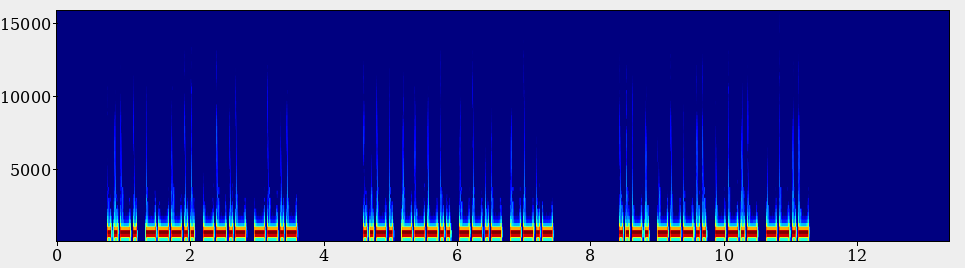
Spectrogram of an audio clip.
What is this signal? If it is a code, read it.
Morse code, heard as a keyed tone, about 25 wpm, 700 Hz. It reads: F8QQ F8QQ F8QQ
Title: DXCC-100 Call Signs - 4 Characters - Repeated 3x - 25wpm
